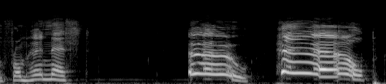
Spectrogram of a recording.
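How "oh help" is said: high, loud panicked worm cry; crying for help. A narrator's reading. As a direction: shriek for help like a terrified little worm. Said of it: "cried Walter".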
